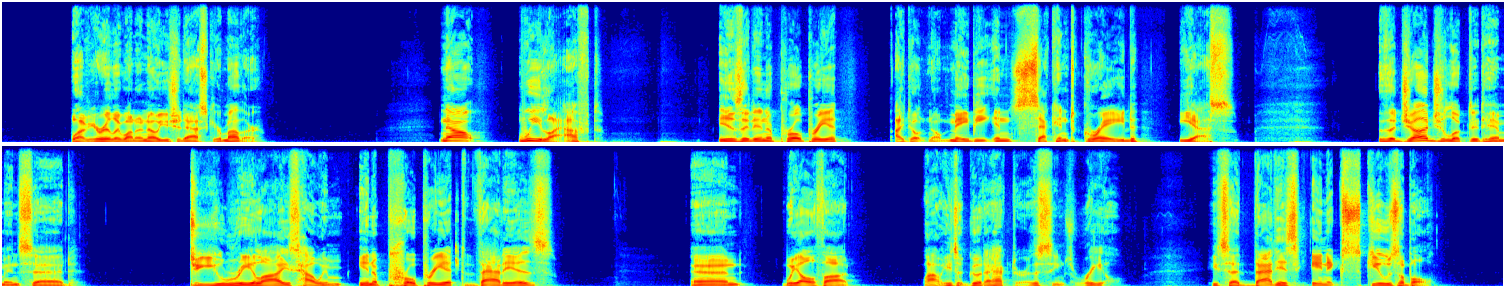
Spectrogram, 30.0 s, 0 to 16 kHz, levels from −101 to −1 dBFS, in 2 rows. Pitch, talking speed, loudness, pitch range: 105 Hz, 115 wpm, -17 LUFS, 85-125 Hz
